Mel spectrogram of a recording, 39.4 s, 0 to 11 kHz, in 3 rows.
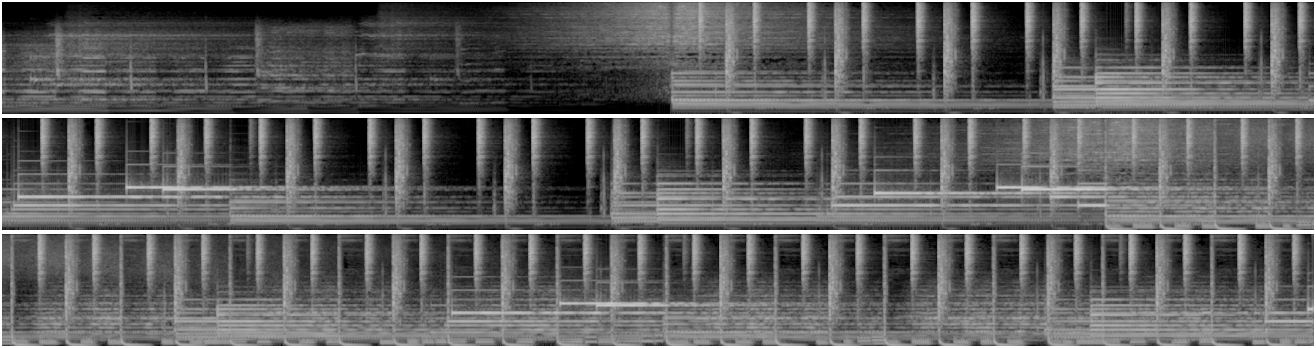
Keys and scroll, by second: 7.8 shift+Up, 8.1 shift+Up, 9.2 shift+Up, 9.3 shift+Up, 12.3 b, 17.1 Caps_Lock, 21.9 v, 22.9 ctrl+i, 24.2 v, 25.3-26.0 space, 38.2 space.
